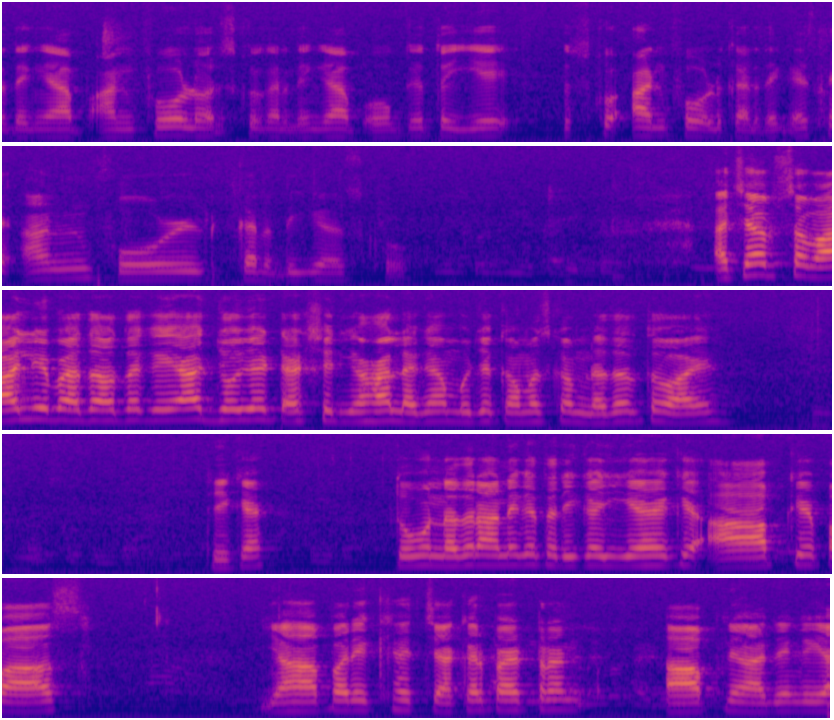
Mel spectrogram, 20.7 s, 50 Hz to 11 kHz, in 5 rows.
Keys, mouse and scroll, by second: 1.8-2.4 scroll up 1, 2.4-5.6 drag, 8.5 click, 9.3 middle click, 11.3 scroll up 1, 14.0-18.7 drag.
